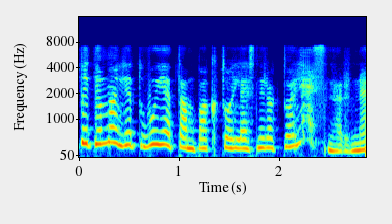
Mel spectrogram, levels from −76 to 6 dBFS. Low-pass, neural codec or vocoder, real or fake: 7.2 kHz; codec, 16 kHz, about 1 kbps, DyCAST, with the encoder's durations; fake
